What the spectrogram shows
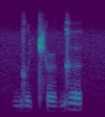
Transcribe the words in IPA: ɡ ʊ cʰ ə˞ ɡ ə

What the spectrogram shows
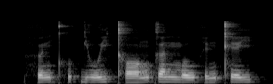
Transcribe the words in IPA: h ɵ˨˧ n kʷʰ ɪ˧ k̚ j uː˨˥ j kʰ ɔː˨˥ ŋ k ɐ˥ n m o˧ w h ɪ˨˥ ŋ kʰ e˥ j

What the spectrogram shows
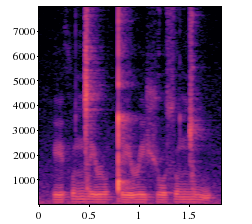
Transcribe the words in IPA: e θ o ŋ͡ǀ e ɹ o ǃ e ɹ e ʃ o s o ŋ͡ǀ u

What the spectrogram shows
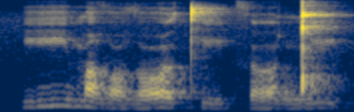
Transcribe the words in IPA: iː m e ðˤ o ðˤ oː tʰ iː ʔ θ ɔː ŋ͡ǃ i

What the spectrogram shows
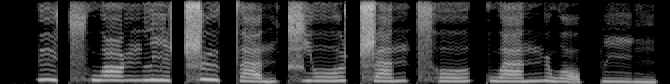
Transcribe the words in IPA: y˥˩ t͡sʰ w ɑ˥ ŋ l i˥˧ ʈ͡ʂ ɻ̩˥˩ t̪ a̰˨˩ n t͡ɕ j o˧˥ ʊ̯ ʈ͡ʂ a˧˥ n t͡sʰ o˧˥ ʊ̯ k w a˧˥ n ɻ w ɔ̰˨˩ p i˥˩ ŋ

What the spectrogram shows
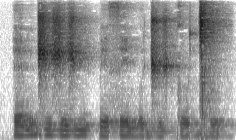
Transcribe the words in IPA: ɛ m d͡ʒ i ʒ e ʒ m i k͡p e θ e m o d͡ʒ u ʒ k o ɡ͡ǀ e

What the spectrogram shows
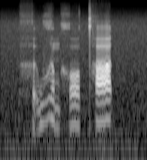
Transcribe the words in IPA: h ə̰˧˥ w ɣ ə̰˧˨ m x ɔ˧ t̪ʰ a˦˥ t̚

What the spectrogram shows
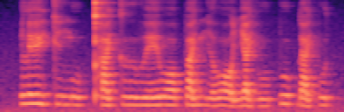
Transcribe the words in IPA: l eː˥˨ j k i˧ ŋ uː˧˩ k̚ pʰ a˧˥ j k ɯː˧ ʋ eː˧˥ ʋ ɔː˧˥ p a˧˥ j ŋ i˩˧ ə̯ ʋ ɔː˧˩ ɲ a˧˩ j ʋ uː˩˧ p uː˥˨ p̚ l a˩˧ j p u˧ t̚

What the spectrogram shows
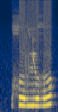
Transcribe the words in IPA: x o v lʲ o ɦ o

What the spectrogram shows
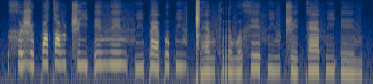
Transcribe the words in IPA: x ə˨˦ ʐ ə˨ p ə˦ tˤ ə˦ v ʈ͡ʂ i˦ ʔ e˦ v e˦ v f i˨˦ p æ˦ p ə˦ p i˦ v ɡ͡ǁ æ˨ v f r ə˨ v ə˦ x e˦ f i˨ v ʈ͡ʂ e˨ k æ˦ f i˦ ʔ e˨ v

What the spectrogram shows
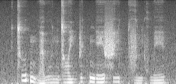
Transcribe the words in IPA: tʰ u˥˩ ʔ m u˩˦ a̯ w u˧ n d ɔː˧ j p e˦˥ k̚ ŋ eː˦˥ f iː˥˩ t̚ f u˧ n kʰ w eː˦˥ p̚

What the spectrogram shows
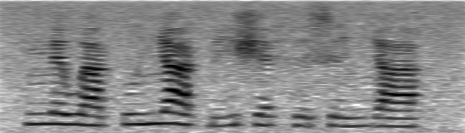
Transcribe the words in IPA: ŋ ɛ˧ w a˨ k u˧ ɲ aː˦˨ k͡p i˨˦ ʃ ɛ˨˦ h ɨ˨ s ɨ˨ ɲ a˨

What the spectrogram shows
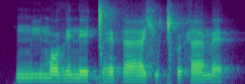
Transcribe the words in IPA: ŋ͡m iː m ɔ ð e n e ɡ͡ǀ ɛ θ æː ɕ u ǀʰ ɵ h æ m ɛ

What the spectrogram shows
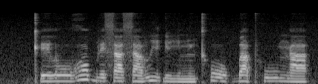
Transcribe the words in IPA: kʼ e˨ l oː˨ ɣ ɔ˦ b e˨ s a˨ s a˨ β i˦˨ ɗ iː˨ n ĩ˨ kʰ oː˦˨ ɡ͡b a˦˨ pʰ uː˦ ŋ a˦

